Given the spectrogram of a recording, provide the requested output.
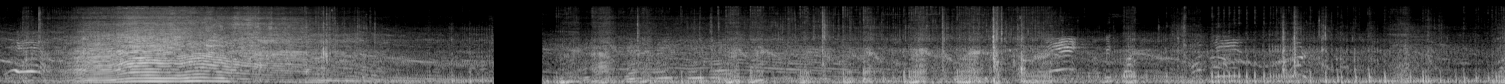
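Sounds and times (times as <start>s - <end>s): motorcycle engine revving: 0.0s - 15.0s
motorcycle engine blipping with clatter: 5.5s - 15.0s.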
